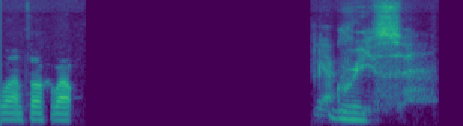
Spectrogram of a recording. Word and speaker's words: Gris: Greece. Grease? Gris. Grease lightning. Yeah, it's supposed to be pronounced Gree, Gris.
